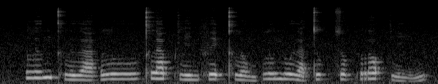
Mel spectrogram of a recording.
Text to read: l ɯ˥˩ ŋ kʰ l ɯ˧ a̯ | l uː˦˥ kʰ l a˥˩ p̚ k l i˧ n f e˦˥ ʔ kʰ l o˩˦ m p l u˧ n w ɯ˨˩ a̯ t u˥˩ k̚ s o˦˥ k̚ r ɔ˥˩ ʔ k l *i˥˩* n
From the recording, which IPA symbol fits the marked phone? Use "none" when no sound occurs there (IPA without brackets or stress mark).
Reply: i˩˦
